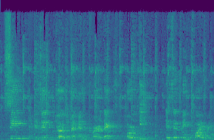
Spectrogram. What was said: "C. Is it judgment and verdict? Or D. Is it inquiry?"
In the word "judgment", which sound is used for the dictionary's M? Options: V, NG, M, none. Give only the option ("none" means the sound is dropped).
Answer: M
